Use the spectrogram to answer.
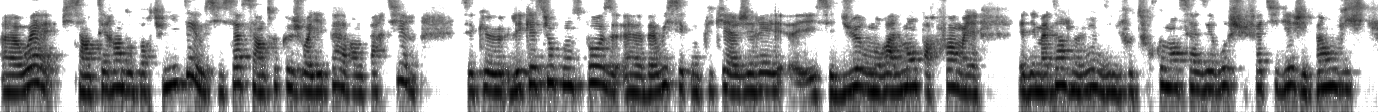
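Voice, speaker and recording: A woman's fairly high voice moves fairly quickly, with ordinary pitch variation. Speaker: author and journalist. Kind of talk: interview. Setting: video call.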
